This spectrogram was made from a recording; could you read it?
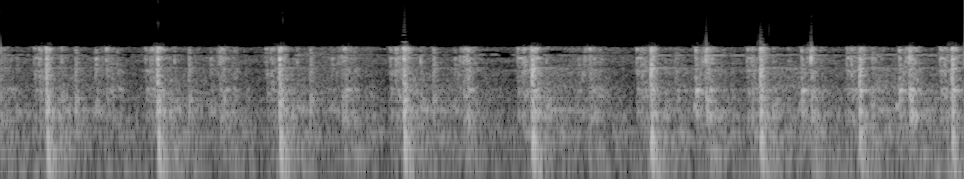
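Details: Chinese-made flame licker (vacuum) engine with plenty of compression, lit by a lighter held at the end; slow, slightly uneven mechanical clicking, roughly one knock every couple of seconds, as it turns over on its flame.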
